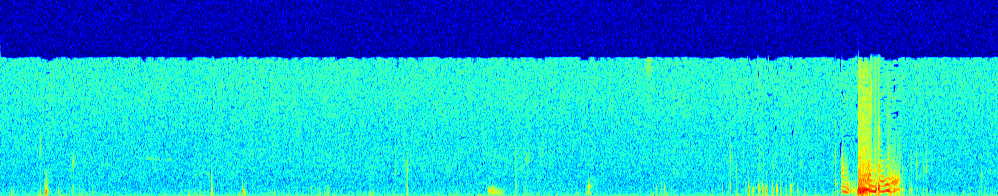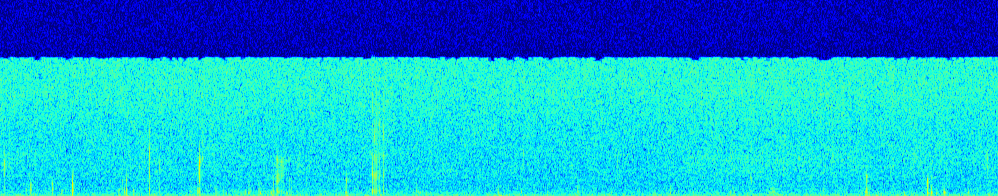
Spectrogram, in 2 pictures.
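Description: Soft gurgles and clicks with one louder drawn-out rumble; ordinary stomach growling from gas and fluid moving through the gut.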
